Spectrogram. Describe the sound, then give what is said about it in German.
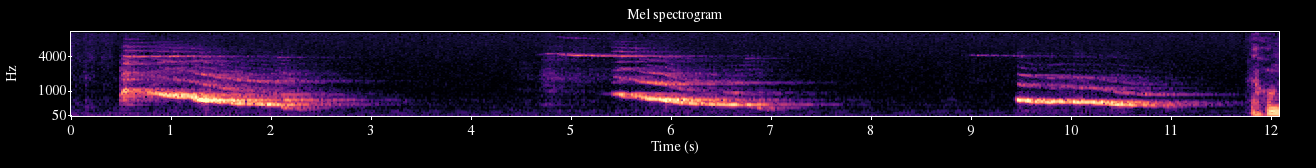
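A dog howls three times in sultry, humid weather, each long, drawn-out cry sliding downward in pitch, separated by short silences; clear, with a brief knock at the very end. “heult der Hund.”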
